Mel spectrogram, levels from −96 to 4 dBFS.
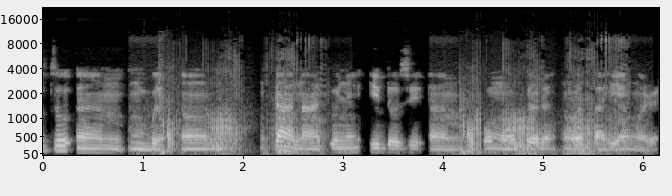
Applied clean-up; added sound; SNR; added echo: neural mask model RNNoise.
